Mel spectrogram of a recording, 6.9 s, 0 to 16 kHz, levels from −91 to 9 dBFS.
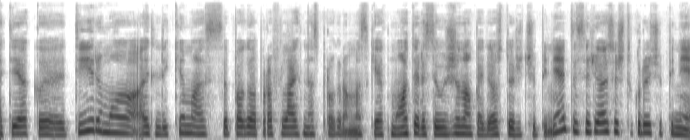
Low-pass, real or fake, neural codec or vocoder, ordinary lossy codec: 14.4 kHz; fake; vocoder, 44.1 kHz, 128 mel bands, Pupu-Vocoder; AAC, 64 kbps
